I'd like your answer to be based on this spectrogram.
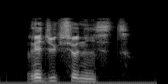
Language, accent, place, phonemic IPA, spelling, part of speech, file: French, France, Lyon, /ʁe.dyk.sjɔ.nist/, réductionniste, adjective, LL-Q150 (fra)-réductionniste.wav
- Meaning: reductionist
